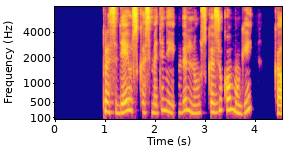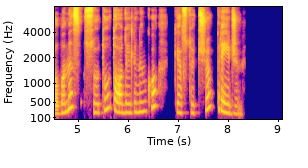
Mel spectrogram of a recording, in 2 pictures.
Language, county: Lithuanian, Panevėžys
